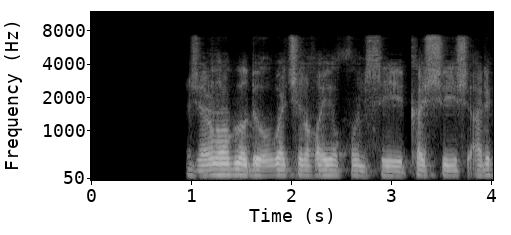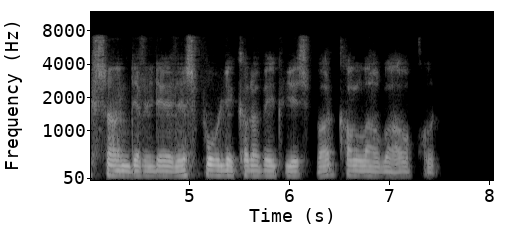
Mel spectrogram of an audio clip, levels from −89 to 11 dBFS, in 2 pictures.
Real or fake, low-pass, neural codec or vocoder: fake; 7.2 kHz; codec, 16 kHz, 1.1 kbps, Voila-Tokenizer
